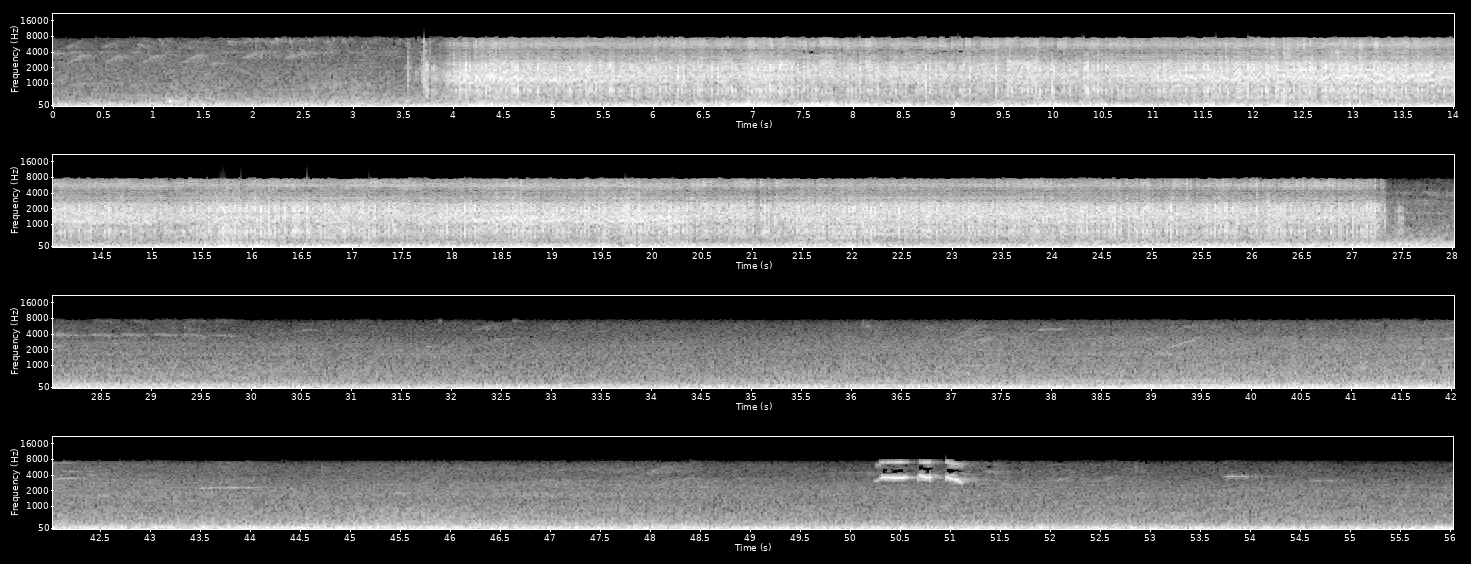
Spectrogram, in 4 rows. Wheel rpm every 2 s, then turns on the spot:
0, 0, 60, 70, 70, 70, 70, 70, 70, 70, 70, 70, 70, 40, 0, 0, 0, 0, 0, 0, 0, 0, 0, 0, 0, 0, 0, 0.
none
